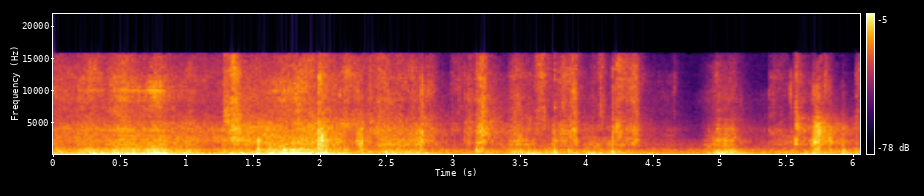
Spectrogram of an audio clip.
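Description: Cardboard pieces being handled, slid and pressed together, giving irregular rustling and scraping with small knocks.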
